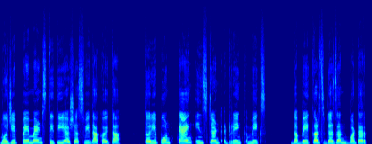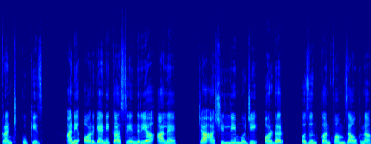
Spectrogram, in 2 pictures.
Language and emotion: Goan Konkani, neutral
